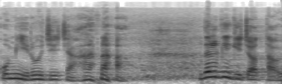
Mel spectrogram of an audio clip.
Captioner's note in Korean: 스님과 청중 웃음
